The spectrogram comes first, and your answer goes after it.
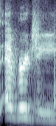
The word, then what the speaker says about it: Evergy: Is it Evergy? It's Evergy. Yes, you got Okay. it. I'm getting it now.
